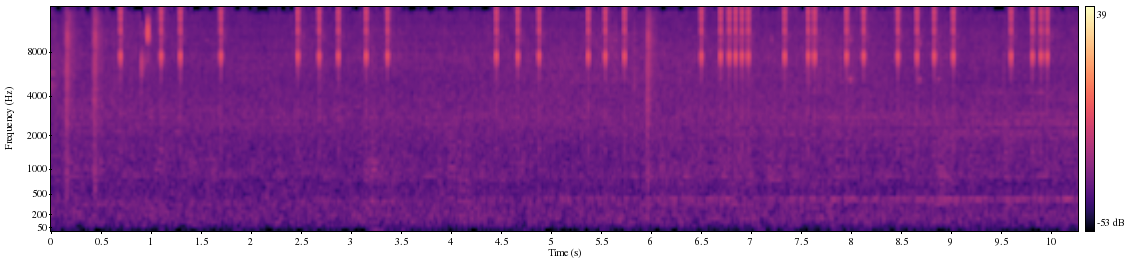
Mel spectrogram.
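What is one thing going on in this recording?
Soft menu ticks click in quick succession as items are scrolled through.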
